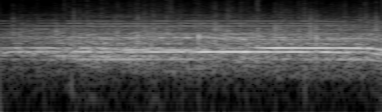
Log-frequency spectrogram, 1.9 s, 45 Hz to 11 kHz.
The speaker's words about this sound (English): I want to take like a 10-second praise break of like giving the Lord some big shouts of praise, some big shouts of thanks. Come on. Can you do that across the room?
